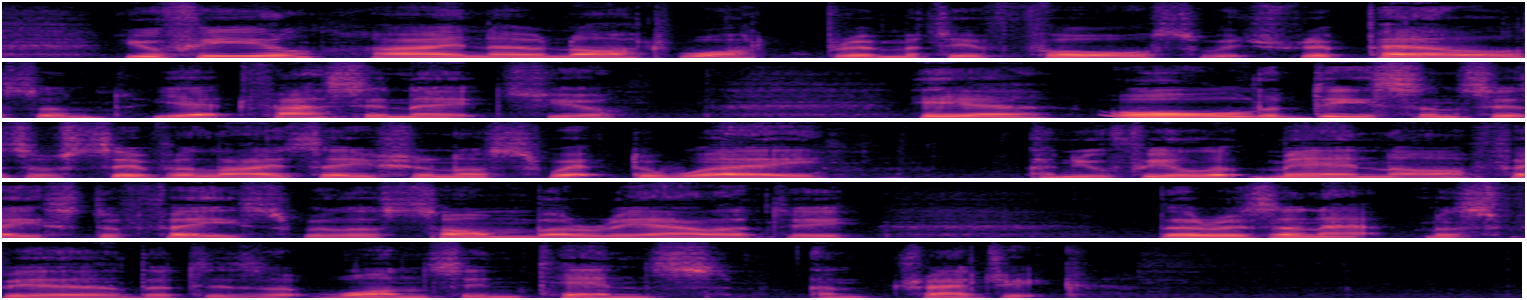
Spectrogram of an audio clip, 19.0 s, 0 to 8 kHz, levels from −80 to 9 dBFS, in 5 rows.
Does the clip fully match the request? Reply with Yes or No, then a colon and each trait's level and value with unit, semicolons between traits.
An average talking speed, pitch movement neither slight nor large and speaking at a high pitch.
No: average, 150 wpm; average, 4.4 semitones; low, 120 Hz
